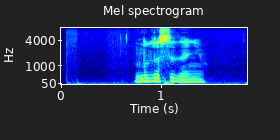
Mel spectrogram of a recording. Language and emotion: Russian, neutral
